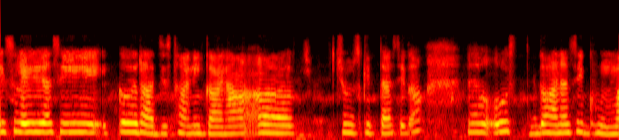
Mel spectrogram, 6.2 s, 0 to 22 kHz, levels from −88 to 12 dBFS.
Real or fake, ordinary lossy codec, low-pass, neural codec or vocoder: fake; none; none; codec, 16 kHz, 2 kbps, FreqCodec, smaller model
